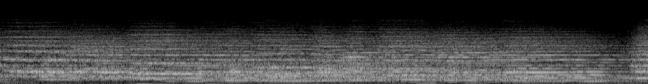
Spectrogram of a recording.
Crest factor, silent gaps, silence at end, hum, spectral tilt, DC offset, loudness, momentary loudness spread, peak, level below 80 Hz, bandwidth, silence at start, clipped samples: 14 dB; none; 0 s; none; -6 dB/octave; under 0.1%; -25 LUFS; 3 LU; -12 dBFS; -60 dBFS; 11 kHz; 0 s; under 0.1%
